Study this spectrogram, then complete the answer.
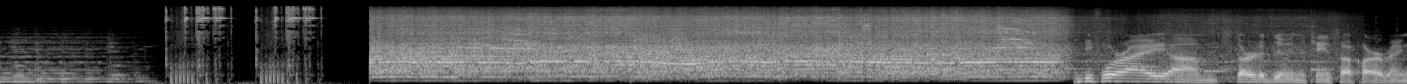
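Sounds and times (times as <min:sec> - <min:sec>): chainsaw cutting wooden log: 0:01.6 - 0:10.8
soft background music: 0:10.8 - 0:14.0.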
